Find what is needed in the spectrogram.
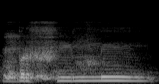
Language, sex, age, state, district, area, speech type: Punjabi, male, 45-60, Punjab, Jalandhar, urban, spontaneous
